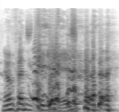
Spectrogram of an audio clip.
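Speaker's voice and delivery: slow, laughing disclaimer; giggling through an apology. Real, not acted.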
